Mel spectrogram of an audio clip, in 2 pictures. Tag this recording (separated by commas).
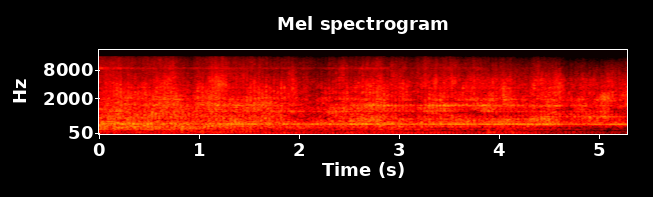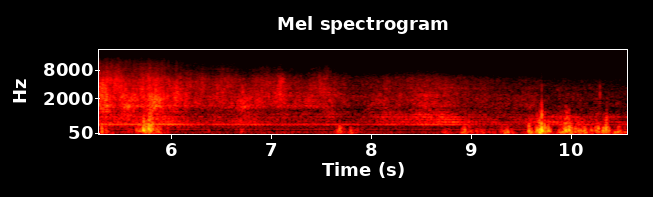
Vehicle, Aircraft, Helicopter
